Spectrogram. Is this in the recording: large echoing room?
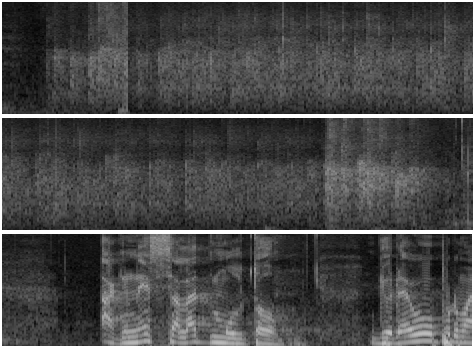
yes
